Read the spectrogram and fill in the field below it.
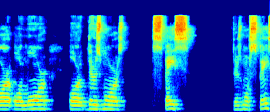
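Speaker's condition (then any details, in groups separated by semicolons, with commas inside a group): No condition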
